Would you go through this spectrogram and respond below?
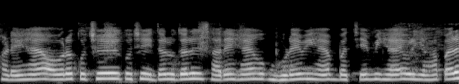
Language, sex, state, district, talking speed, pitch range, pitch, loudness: Hindi, female, Delhi, New Delhi, 260 wpm, 230-245 Hz, 240 Hz, -16 LUFS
